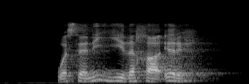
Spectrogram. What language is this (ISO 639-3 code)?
ara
